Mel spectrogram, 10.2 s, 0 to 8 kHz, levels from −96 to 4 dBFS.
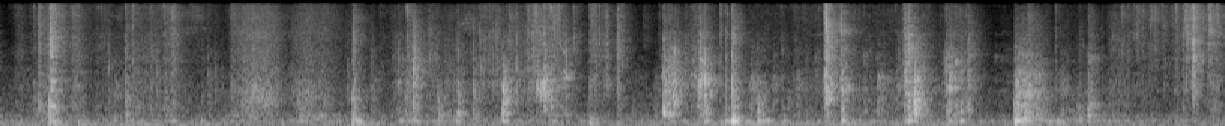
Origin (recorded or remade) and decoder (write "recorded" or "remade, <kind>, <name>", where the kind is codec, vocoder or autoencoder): recorded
